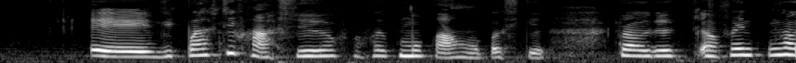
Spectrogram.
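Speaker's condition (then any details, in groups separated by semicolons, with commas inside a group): Cerebral palsy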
